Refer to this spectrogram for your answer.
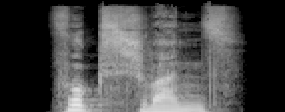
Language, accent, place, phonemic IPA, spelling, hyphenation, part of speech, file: German, Germany, Berlin, /ˈfʊksˌʃvant͡s/, Fuchsschwanz, Fuchs‧schwanz, noun, De-Fuchsschwanz.ogg
- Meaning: 1. fox's tail 2. crosscut saw, handsaw 3. Lisi Ogon (a village in Poland)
